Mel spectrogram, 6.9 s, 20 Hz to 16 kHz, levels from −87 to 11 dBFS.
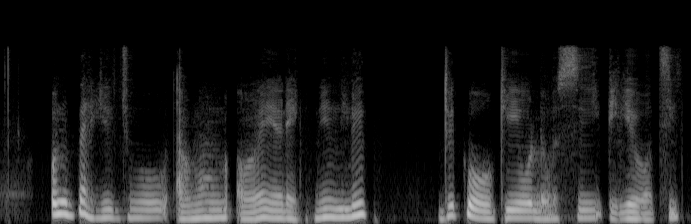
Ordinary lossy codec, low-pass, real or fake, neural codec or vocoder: MP3, 96 kbps; 7.2 kHz; fake; codec, 16 kHz, 0.5 kbps, X-Codec, HuBERT features, trained on general audio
